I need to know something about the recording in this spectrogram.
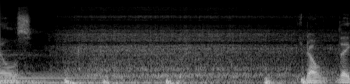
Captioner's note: water rushing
